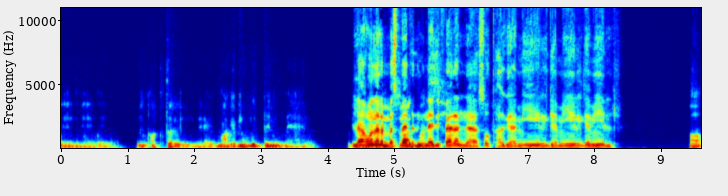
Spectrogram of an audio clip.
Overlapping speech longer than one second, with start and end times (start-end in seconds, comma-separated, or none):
4.4-5.9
